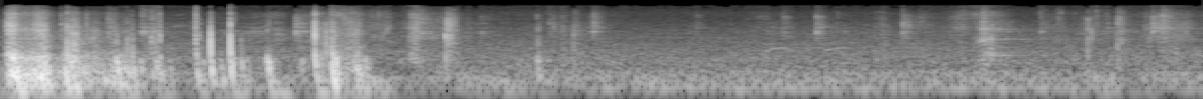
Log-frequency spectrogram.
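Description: Arms of a martial-arts training dummy struck by the forearms and hands: a quick run of about seven or eight hard knocks in the first two seconds, then only a few faint taps.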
